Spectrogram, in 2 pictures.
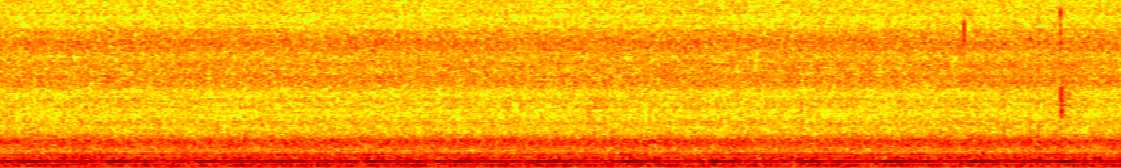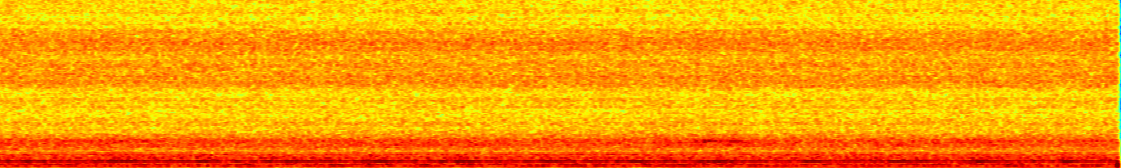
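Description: Steady electrical hum with a faint hiss, the room tone of a quiet church, with one faint tick about eight seconds in.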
